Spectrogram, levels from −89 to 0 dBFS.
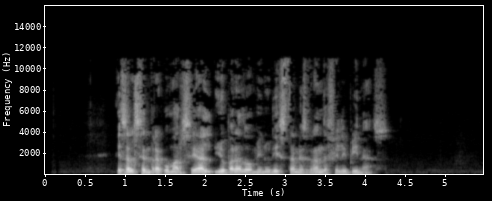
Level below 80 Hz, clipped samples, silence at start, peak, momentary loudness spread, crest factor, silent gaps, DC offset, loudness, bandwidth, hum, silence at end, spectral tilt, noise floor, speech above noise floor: -56 dBFS; under 0.1%; 0.9 s; -4 dBFS; 11 LU; 20 dB; none; under 0.1%; -22 LUFS; 11.5 kHz; none; 1.25 s; -4.5 dB/octave; -71 dBFS; 49 dB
